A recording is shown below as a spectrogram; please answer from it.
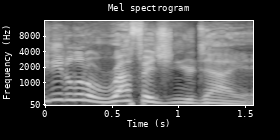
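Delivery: animated delivery with pitch swooping up and down. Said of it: "he's like".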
